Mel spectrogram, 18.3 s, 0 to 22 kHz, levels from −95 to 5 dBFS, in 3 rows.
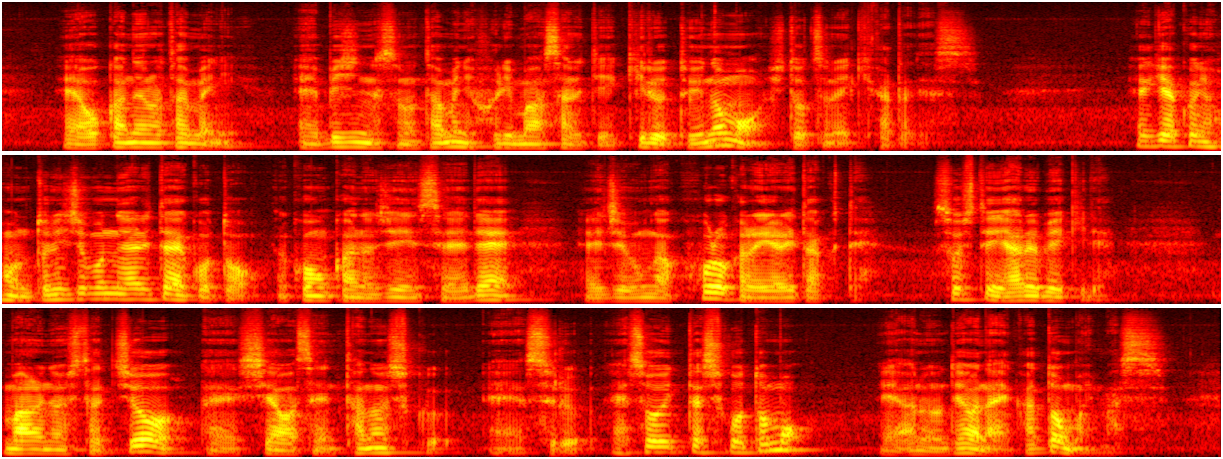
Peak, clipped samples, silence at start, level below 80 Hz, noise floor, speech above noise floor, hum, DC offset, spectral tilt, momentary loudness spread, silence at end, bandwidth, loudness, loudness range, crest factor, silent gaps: -2 dBFS; under 0.1%; 0.3 s; -72 dBFS; -52 dBFS; 29 dB; none; under 0.1%; -3 dB/octave; 12 LU; 0 s; over 20 kHz; -23 LUFS; 3 LU; 22 dB; none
